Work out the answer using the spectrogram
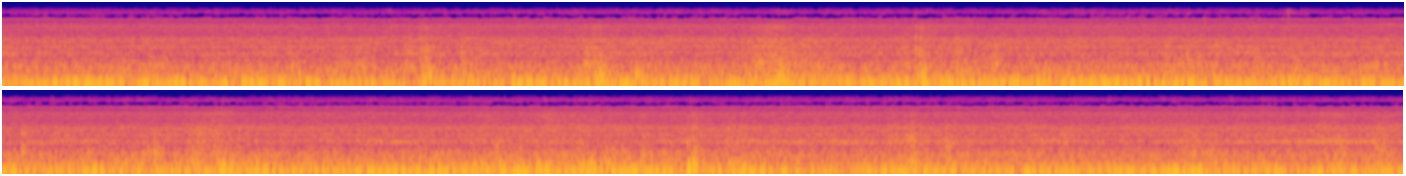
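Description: Steady low rumble inside a moving NJ Transit Multilevel passenger coach: wheels running on the rails, with occasional short clicks and knocks from the running gear.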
